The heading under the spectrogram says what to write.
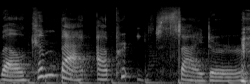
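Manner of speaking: put-on valley girl accent. Talking about how people say things differently, show off a Valley Girl accent. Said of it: "Like a Valley Girl accent".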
